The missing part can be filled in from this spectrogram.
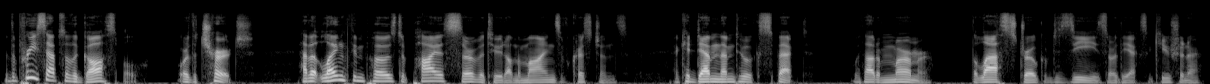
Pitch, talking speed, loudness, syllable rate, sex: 115 Hz, 185 wpm, -21 LUFS, 5.5 syllables/s, male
